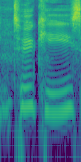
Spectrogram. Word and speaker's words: Tucci: Is Stanley Tucci's sister-in-law. Is that how you say his name? Oh, Mitch? Tucci.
